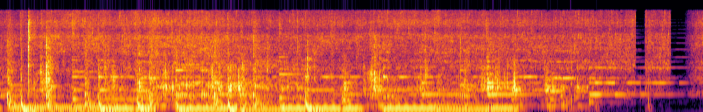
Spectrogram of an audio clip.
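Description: Sliced shallots, lemongrass and chilies sizzling in hot oil in a wok, with a metal slotted ladle scraping and knocking against the pan as they are stirred. The sound cuts out briefly near the end.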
